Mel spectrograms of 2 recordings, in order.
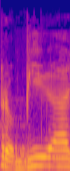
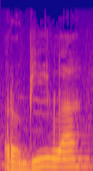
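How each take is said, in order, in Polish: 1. Ł brzmi jak angielskie w. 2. Ł brzmi jak zębowe l. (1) "mówimy, że miauczymy" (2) "Gdyby było przedniojęzykowo-zębowe"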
